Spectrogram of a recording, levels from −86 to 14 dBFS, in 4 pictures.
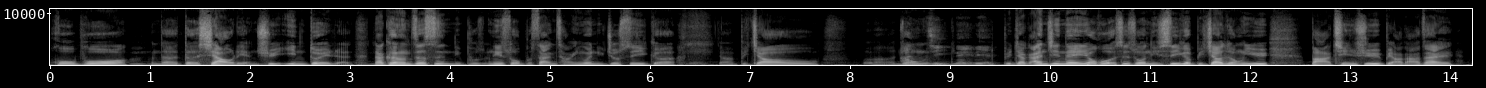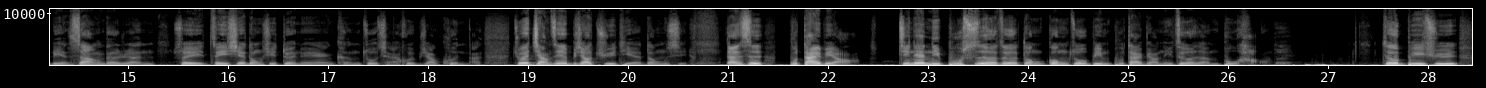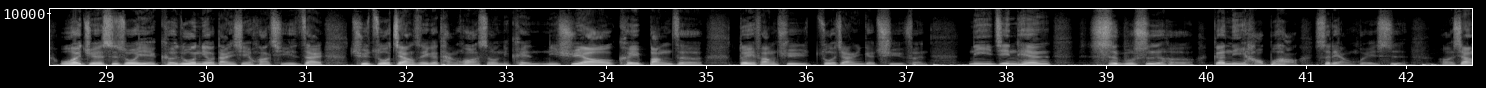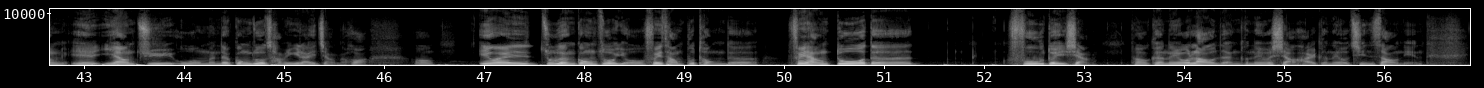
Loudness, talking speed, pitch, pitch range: -25 LUFS, 265 characters per minute, 125 Hz, 105-145 Hz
